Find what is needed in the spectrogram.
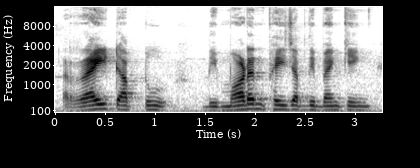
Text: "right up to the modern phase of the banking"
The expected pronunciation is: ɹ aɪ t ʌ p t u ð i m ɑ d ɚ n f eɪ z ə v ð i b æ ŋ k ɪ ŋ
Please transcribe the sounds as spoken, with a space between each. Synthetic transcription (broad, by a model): ɹ aɪ t ʌ p t u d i m ɑ d ɚ n p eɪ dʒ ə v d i b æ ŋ k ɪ ŋ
